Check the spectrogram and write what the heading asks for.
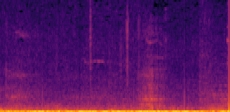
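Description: Wind buffeting a handheld camera's external microphone on a moving bicycle: a loud, low, rumbling roar.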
